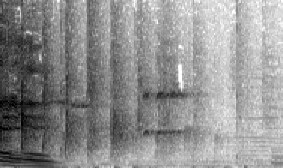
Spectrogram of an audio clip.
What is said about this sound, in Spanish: Ok, un aplauso.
